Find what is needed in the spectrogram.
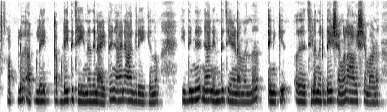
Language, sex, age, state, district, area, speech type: Malayalam, female, 18-30, Kerala, Thiruvananthapuram, rural, spontaneous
